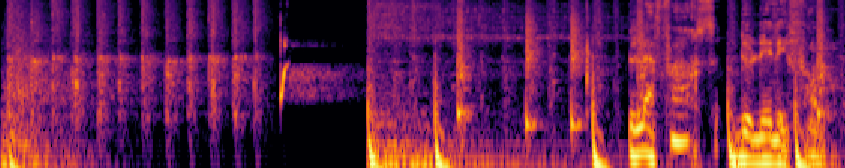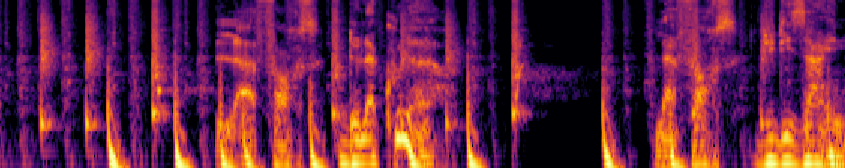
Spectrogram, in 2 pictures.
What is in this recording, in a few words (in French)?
FR VO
